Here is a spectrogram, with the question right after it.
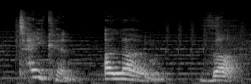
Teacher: It is a very neutral sound. I'm not moving my tongue, my lips, my teeth. It is just what comes out naturally. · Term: schwa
